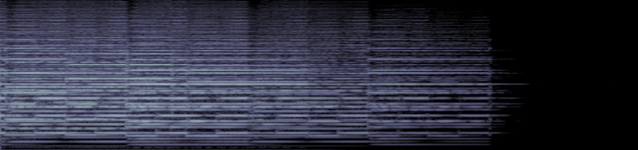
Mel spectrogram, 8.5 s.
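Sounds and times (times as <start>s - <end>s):
brass quintet playing: 0.0s - 6.6s.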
